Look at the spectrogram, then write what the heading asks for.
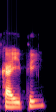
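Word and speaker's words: Kaithi: It's called Kaiti.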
